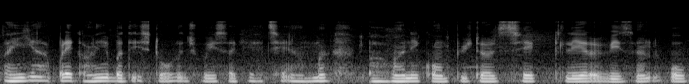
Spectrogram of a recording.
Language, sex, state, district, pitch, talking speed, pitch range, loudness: Gujarati, male, Gujarat, Gandhinagar, 150 Hz, 140 wpm, 140-155 Hz, -17 LUFS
